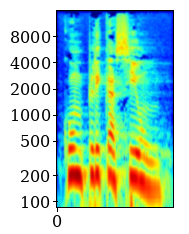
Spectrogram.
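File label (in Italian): "cumplicasiun", Vernazzese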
